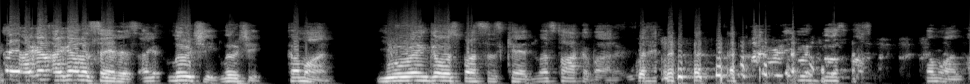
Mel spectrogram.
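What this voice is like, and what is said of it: Put-on Boston accent. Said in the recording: “I said that with a Boston accent”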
